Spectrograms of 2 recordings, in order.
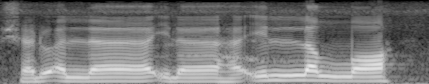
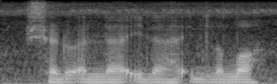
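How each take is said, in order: First: It is said loudly, in a raised voice. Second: It is said softly, in a low voice.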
